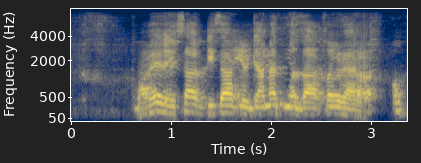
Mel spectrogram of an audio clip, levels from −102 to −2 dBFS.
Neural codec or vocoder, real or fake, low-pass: codec, 44.1 kHz, 1.7 kbps, Pupu-Codec; fake; 7.2 kHz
